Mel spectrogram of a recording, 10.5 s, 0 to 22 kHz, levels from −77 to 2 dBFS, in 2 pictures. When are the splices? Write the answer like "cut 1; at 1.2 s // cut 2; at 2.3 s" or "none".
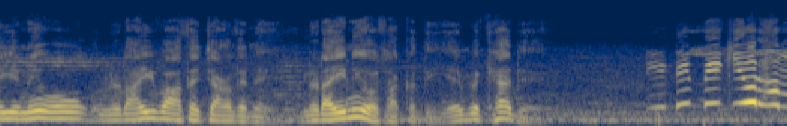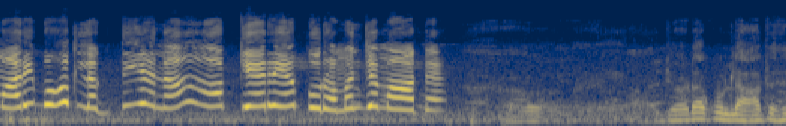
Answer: none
